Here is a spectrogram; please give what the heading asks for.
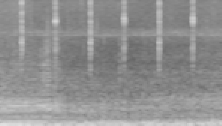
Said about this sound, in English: That was a noisy car.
